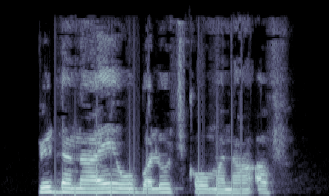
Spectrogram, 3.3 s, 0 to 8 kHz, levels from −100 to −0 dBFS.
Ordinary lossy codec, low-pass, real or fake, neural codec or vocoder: AAC, 32 kbps; 7.2 kHz; real; none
